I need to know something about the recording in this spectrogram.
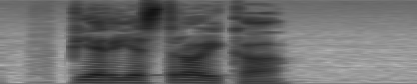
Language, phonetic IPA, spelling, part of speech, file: Polish, [ˌpʲjɛrʲjɛˈstrɔjka], pieriestrojka, noun, Pl-pieriestrojka.ogg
